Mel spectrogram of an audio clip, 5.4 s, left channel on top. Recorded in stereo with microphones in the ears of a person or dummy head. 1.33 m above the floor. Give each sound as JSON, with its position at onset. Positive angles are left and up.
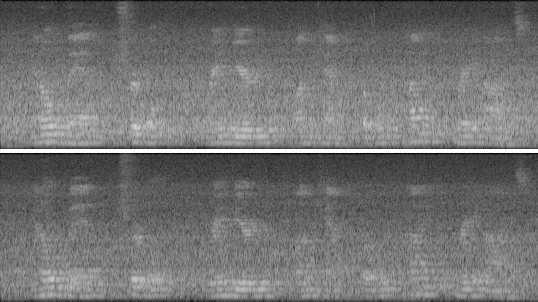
{"t": 0.3, "sound": "a man speaking", "side_deg": 50, "distance_m": 1.7}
